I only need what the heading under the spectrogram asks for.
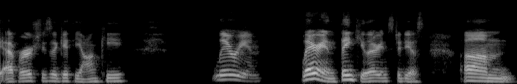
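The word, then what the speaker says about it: Larian: her name correctly ever she's a gethianki lyrion larion thank you larion Studios um I don't know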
